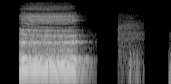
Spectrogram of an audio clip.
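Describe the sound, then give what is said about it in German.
A voice imitates a foghorn with one loud, low, steady blast lasting about half a second, then trails off, followed by a couple of short breathy noises. “Oder halt wirklich so. so ein Nebelhorn. Wie cool wäre das wenn du drauf drückst?”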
